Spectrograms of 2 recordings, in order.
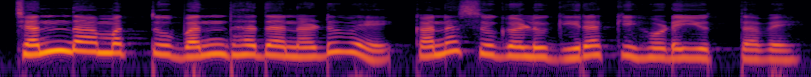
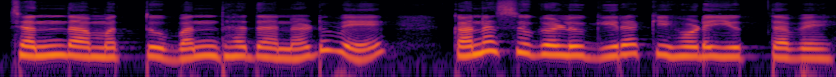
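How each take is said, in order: Both takes have the same delivery.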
